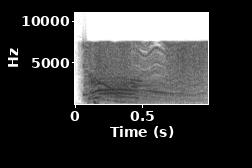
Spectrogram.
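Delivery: high, loud yelp of fright; startled scream. Acted. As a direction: scream at a sudden surprise. Startled by sudden greeting.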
